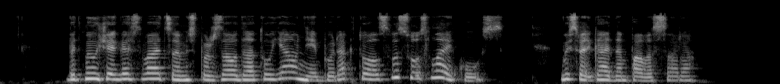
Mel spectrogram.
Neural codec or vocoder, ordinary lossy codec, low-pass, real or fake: none; Opus, 24 kbps; 9.9 kHz; real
